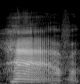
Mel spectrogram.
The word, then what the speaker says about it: have: Tener, en el presente, have, la A que se ríe, have, se escribe con cuatro letras, pronunciación con tres sonidos.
